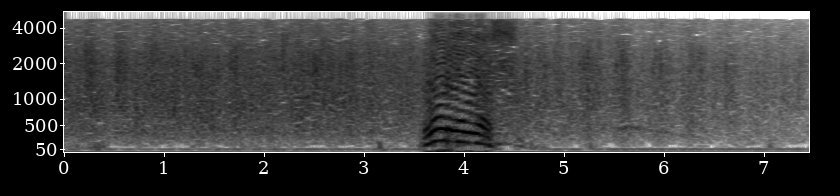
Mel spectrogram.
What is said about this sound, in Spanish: Dele la gloria a Él, dele ese aplauso.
